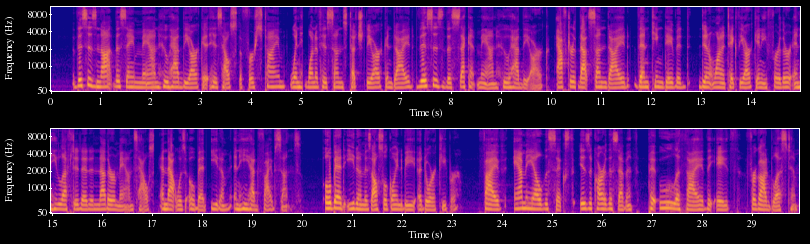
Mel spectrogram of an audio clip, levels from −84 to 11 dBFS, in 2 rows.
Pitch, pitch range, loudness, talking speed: 185 Hz, 175-195 Hz, -16 LUFS, 180 wpm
